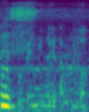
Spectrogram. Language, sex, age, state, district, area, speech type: Hindi, female, 45-60, Uttar Pradesh, Pratapgarh, rural, read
